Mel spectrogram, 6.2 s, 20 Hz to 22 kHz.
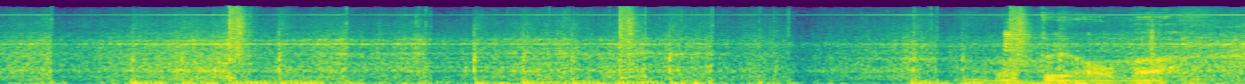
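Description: Triumph Explorer's 1215cc three-cylinder engine running at low speed along a lane, with a few sharp clicks over it.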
